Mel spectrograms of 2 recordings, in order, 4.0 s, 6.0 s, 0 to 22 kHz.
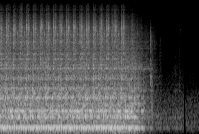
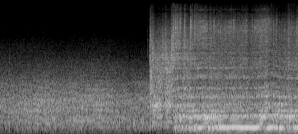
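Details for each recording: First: BMW 2002 with built M10 turbo engine and E30 M3 S14 parts on first start, loud lumpy fast idle with an uneven pulse before shutoff; misfire caused by spark plug leads three and four swapped, to be changed back. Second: BMW 2002 built M10 turbo engine with E30 M3 S14 parts on first start after swapping crossed plug leads three and four, held at 2000–3000 rpm for cam and rocker break-in; fast, fairly even idle with an occasional slight stumble.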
